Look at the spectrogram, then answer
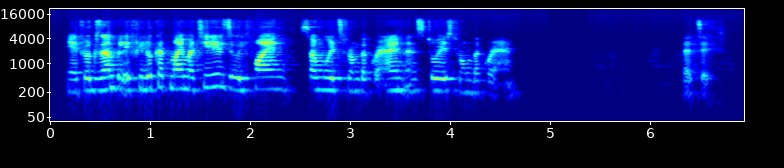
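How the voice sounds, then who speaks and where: A woman with an Egyptian accent, a fairly high pitch and monotone, flat intonation. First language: Arabic. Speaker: Arabic teacher. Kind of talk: self-introduction in online class Q&A. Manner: halting, many fillers.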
